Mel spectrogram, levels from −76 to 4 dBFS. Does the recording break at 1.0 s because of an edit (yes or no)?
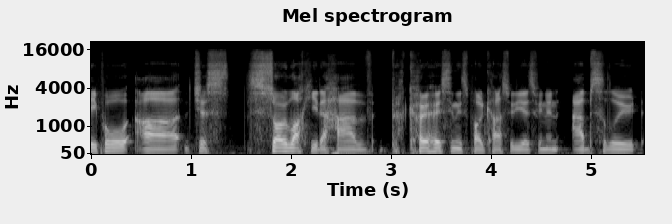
no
